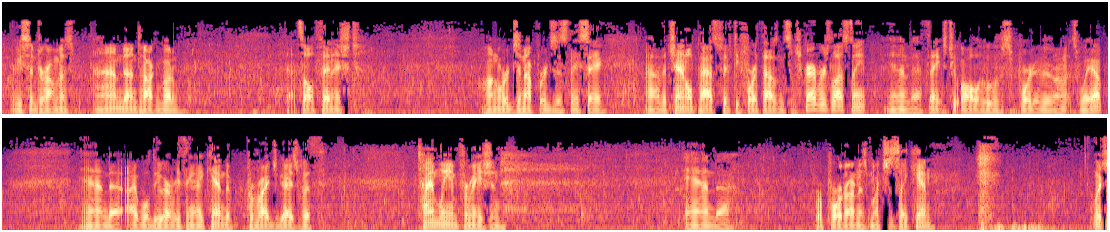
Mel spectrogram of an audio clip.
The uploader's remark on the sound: I figured one last podcast from the lake might be fun, so I started recording.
